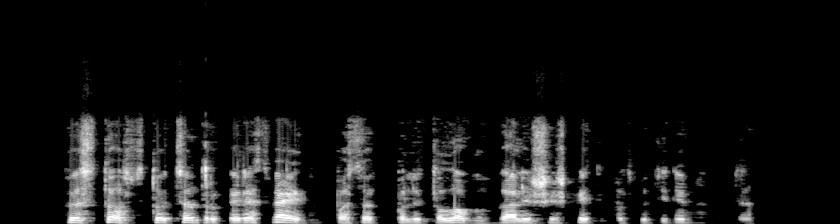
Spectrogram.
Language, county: Lithuanian, Kaunas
